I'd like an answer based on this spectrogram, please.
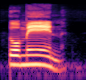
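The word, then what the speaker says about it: ptomaine: सारे लोग इसको नहीं पढ़ पाएंगे यहां पी साइलेंट है दोस्तों इसको पढ़ते हैं टोमेन क्या पढ़ते हैं दोस्तों टोमेन दोस्तों अब बढ़ते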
